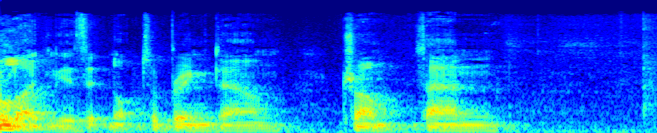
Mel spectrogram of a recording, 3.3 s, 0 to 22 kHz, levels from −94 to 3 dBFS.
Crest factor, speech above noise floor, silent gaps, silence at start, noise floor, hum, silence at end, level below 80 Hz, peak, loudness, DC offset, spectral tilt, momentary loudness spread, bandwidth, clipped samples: 22 dB; 24 dB; none; 0 s; -55 dBFS; none; 0 s; -54 dBFS; -10 dBFS; -33 LUFS; under 0.1%; -5.5 dB/octave; 11 LU; 15 kHz; under 0.1%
